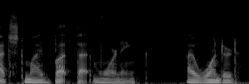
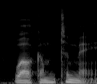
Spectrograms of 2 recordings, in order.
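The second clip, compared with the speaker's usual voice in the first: dry, deadpan, lower pitch; 3 semitones lower than usual. Stumbling out of his sleeping bag, the narrator remarks to his companion, dry. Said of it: "I dryly said".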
